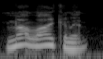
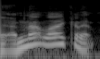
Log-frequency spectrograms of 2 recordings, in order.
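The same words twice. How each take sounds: First: I'm not liking it, tried a little higher; higher, character pitch. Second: Said in the usual way. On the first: Shown as a demonstration. Player retrying the line in a higher pitch. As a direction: test the line in a lifted voice.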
